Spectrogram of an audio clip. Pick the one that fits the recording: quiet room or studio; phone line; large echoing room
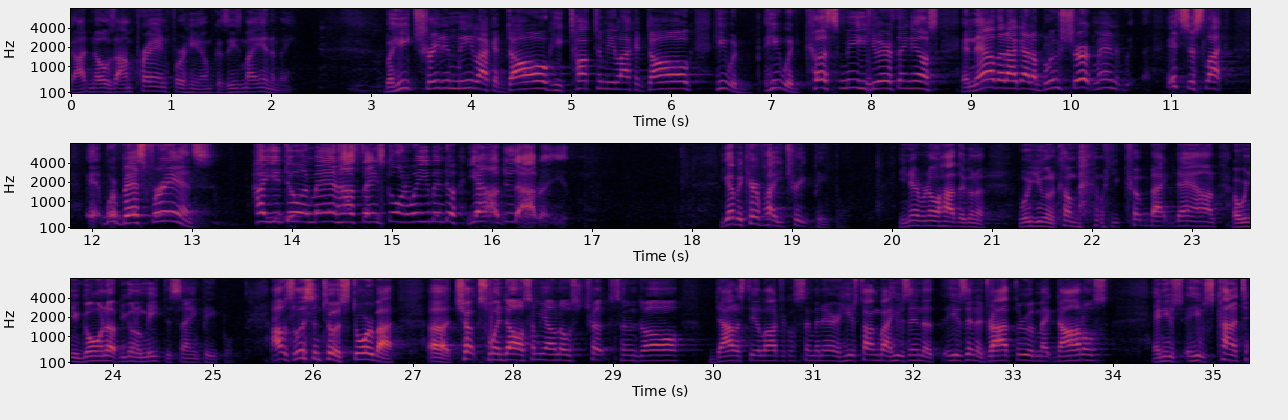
large echoing room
